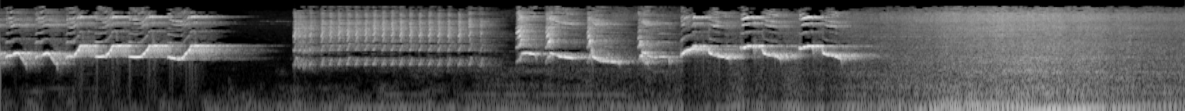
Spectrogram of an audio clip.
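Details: Singing and dancing laughingthrush gives quick rising whistles, a dense buzzy rattle, then more whistled slurs, before the song gives way to rustling noise.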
